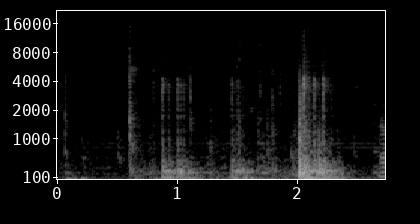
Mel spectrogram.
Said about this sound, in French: je viens de franchir la porte du local Disparate à Bordeaux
